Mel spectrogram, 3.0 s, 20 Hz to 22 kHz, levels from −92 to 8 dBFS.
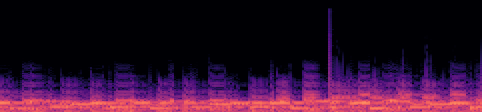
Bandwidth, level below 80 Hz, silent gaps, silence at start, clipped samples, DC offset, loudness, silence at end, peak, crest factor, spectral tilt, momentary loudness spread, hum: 2.2 kHz; -36 dBFS; none; 0 s; under 0.1%; under 0.1%; -24 LUFS; 0 s; -10 dBFS; 12 dB; -12.5 dB/octave; 3 LU; none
